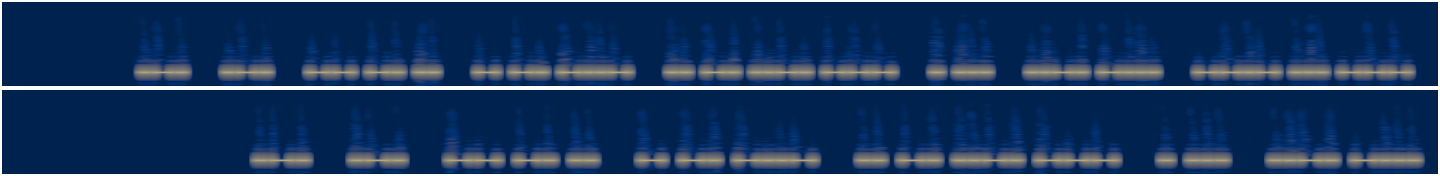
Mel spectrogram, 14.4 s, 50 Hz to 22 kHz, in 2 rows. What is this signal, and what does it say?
Morse code, heard as a keyed tone, about 37 wpm, 700 Hz. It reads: R R MNI TNX INFO ES FB QSO R R MNI TNX INFO ES FB
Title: Speed-Racing Common QSO Phrases - 30wpm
